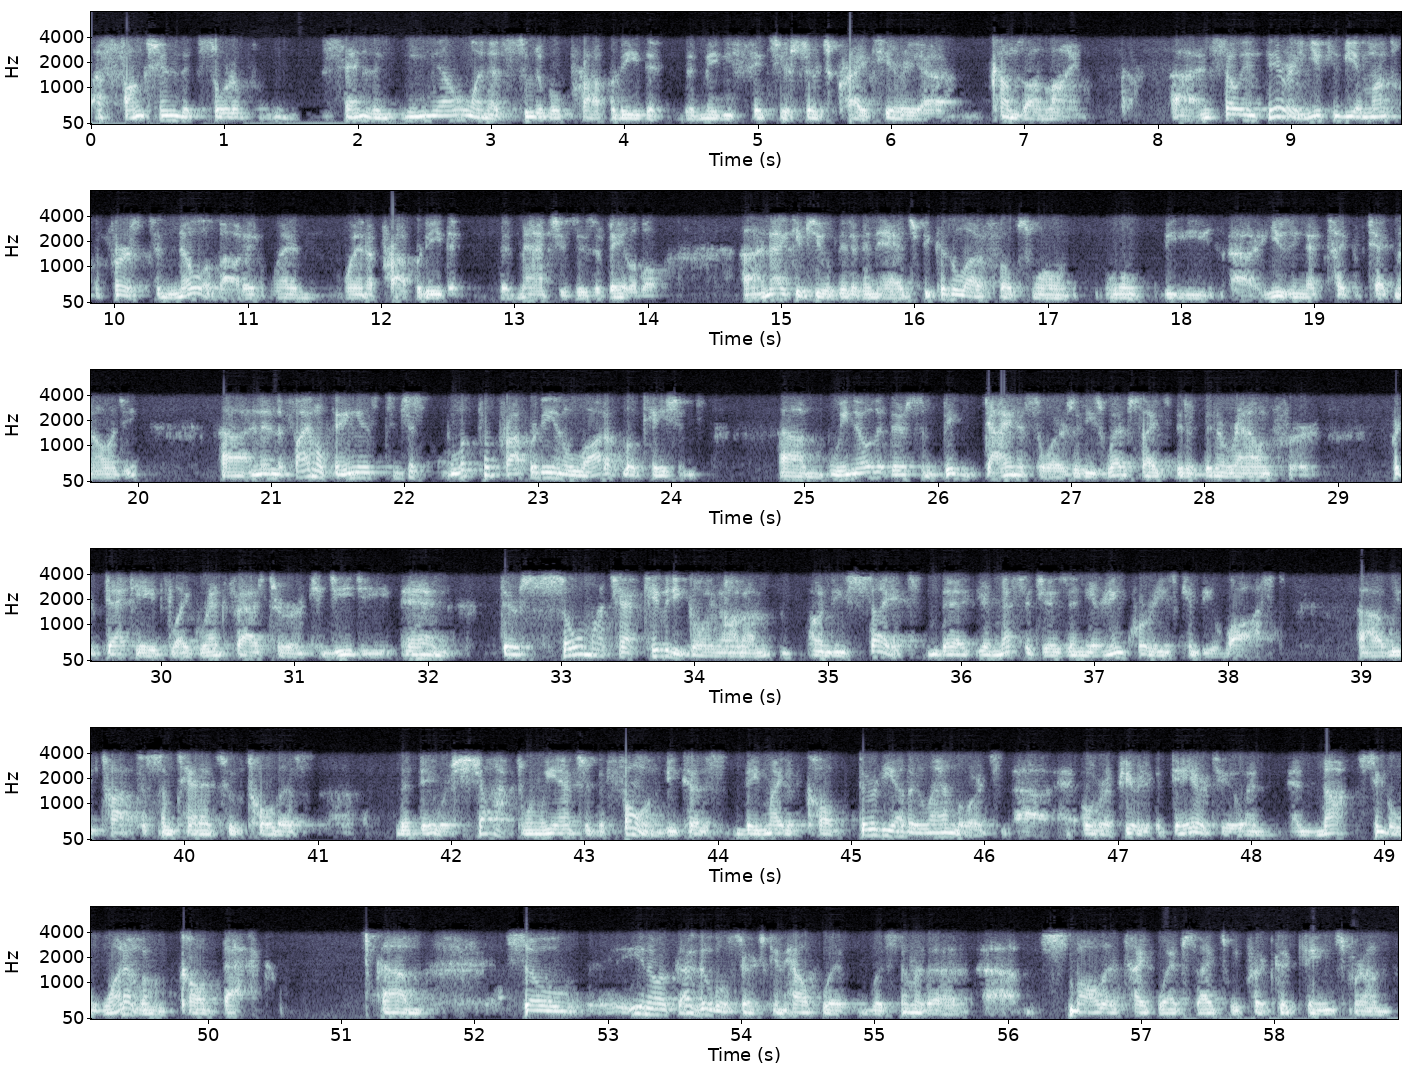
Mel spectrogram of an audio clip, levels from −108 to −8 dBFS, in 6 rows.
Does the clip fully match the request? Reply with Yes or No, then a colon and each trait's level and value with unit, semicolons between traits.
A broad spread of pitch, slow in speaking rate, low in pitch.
No: wide, 8.5 semitones; average, 200 wpm; low, 100 Hz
